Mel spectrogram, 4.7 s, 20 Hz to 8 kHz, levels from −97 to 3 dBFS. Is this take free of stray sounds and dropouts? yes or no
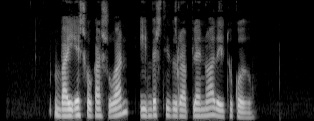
yes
